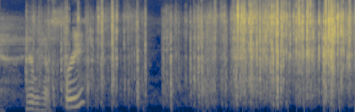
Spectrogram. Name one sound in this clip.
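Plastic toy packaging crinkles and rustles close by.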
